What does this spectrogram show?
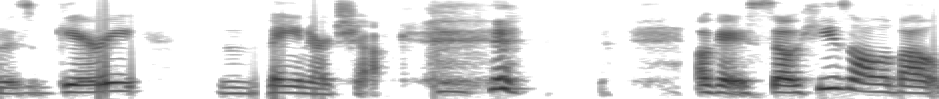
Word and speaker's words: Vaynerchuk: gonna tell you what was his name is Gary Vaynerchuk okay so he's all about like just go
